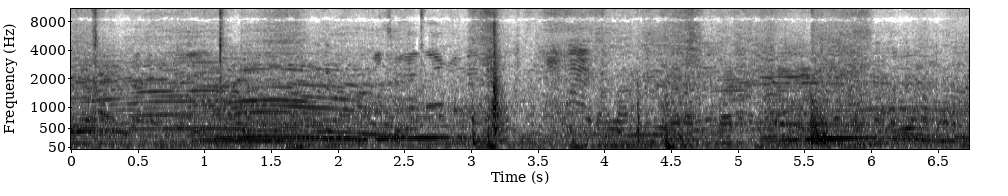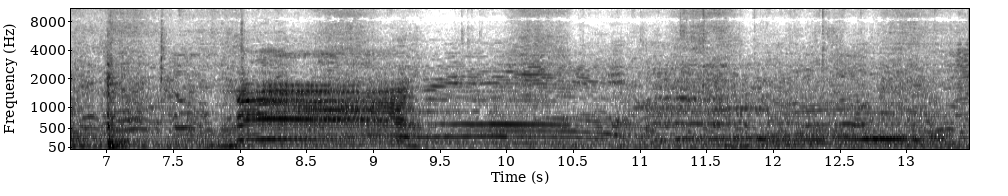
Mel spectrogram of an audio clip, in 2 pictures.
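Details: Giant female cow raging while being loaded under a tree said to be haunted; several drawn-out, arching lowing moos at intervals, mixed with people talking and a steady vehicle-like rumble.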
